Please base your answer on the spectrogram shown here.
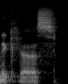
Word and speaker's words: Niklas: The actual correct pronunciation is the German way, Niklas.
